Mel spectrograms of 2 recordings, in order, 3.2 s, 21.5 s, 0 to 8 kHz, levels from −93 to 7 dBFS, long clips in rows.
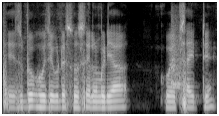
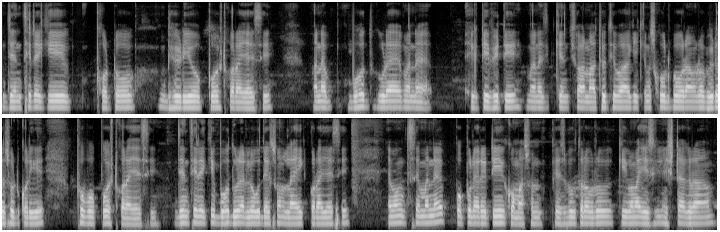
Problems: constant background noise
